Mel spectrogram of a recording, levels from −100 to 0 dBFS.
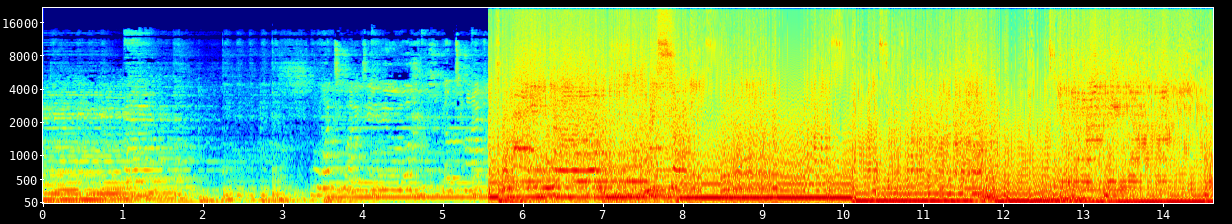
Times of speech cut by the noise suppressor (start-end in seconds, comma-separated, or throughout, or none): none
